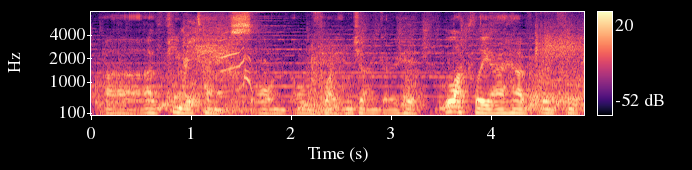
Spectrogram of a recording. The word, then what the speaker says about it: Django: The Django. The D is silent.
